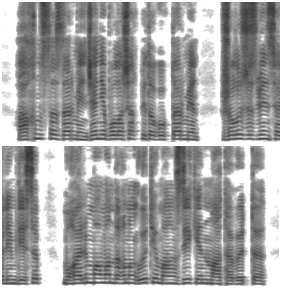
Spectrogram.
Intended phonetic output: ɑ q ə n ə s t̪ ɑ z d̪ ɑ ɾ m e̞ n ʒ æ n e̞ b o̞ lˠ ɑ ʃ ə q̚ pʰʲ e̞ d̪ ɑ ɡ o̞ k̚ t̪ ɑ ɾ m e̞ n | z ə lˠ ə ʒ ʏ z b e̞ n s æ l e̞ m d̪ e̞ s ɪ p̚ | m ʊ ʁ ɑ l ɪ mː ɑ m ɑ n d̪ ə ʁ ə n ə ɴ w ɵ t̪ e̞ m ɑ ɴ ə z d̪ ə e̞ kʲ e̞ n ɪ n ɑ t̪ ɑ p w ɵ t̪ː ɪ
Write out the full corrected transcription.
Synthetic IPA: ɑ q ə n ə s t̪ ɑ z d̪ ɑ ɾ m e̞ n ʒ æ n e̞ b o̞ lˠ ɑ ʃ ɑ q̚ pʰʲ e̞ d̪ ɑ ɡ o̞ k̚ t̪ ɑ ɾ m e̞ n | ʒ ə lˠ ə ʒ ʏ z b e̞ n s æ l e̞ m d̪ e̞ s ɪ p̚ | m ʊ ʁ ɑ l ɪ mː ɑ m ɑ n d̪ ə ʁ ə n ə ɴ w ɵ t̪ e̞ m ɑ ɴ ə z d̪ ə e̞ kʲ e̞ n ɪ n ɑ t̪ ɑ p w ɵ t̪ː ɪ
